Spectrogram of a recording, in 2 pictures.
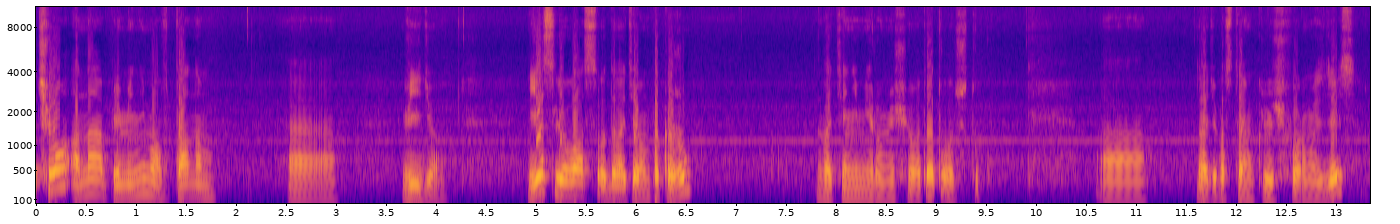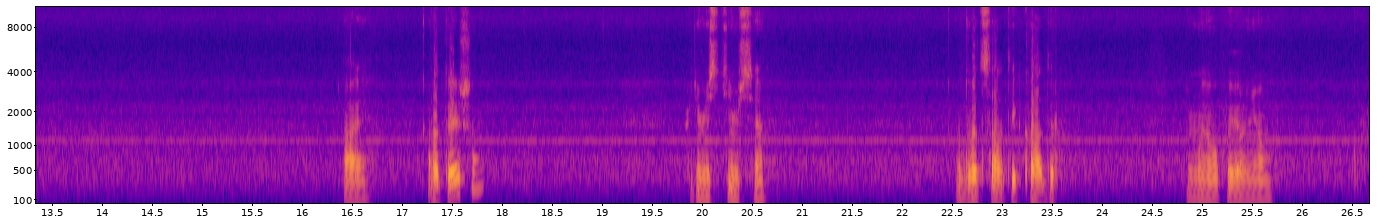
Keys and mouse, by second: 0.7 click, 3.5 click, 5.7-7.8 drag, 8.3 right click, 16.1 i, 19.6 click, 22.7 click, 24.9 click.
